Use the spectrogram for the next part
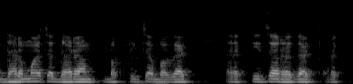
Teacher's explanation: दोन व्यंजनांच्या मध्ये एखादा स्वर मिसळला जातो आणि जोडाक्षर फोडले जाते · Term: स्वर भक्ती, स्वरभक्ती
